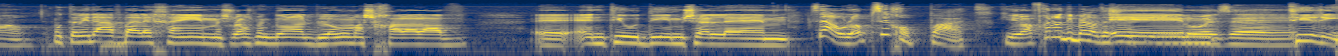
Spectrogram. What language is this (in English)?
Hebrew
